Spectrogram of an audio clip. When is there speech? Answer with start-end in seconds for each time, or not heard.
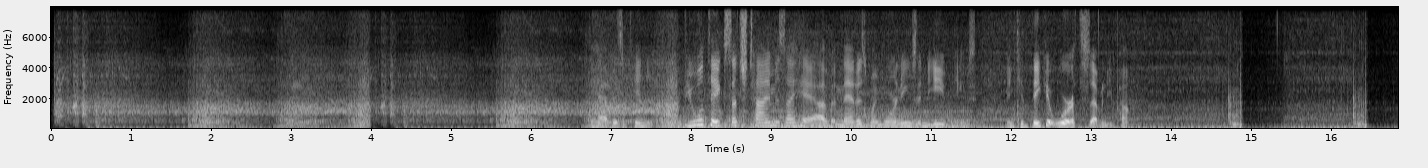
6.8-13.5.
